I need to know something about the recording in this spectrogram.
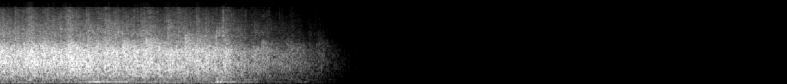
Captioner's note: applause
